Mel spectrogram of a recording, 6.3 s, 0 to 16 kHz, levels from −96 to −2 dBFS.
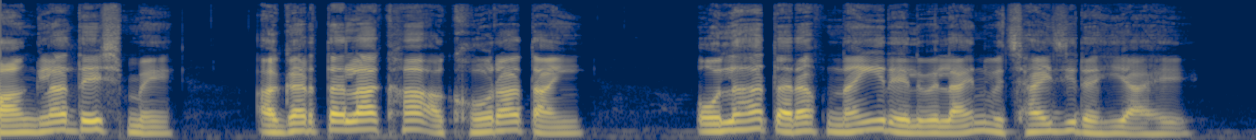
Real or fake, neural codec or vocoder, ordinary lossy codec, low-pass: real; none; none; 14.4 kHz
